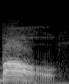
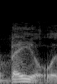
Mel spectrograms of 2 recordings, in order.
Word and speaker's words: Baal: For this is the only ancient portion, the beginning of the ancient worship of Baal, or Baal as some pronounce it. Ba was the sun, El means God.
